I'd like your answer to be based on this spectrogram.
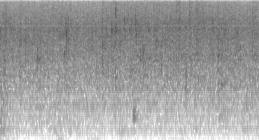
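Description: Pork chops sizzling in a hot pan, a steady bright crackling hiss that runs continuously without pause, close and fairly loud, with no talking.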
